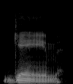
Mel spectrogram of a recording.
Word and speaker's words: game: o football game, soccer game. Pero en Europa es más común decir match, por eso. ¿Ok? Game. ¿Puedes pronunciarlo otra vez? Game. Game. Hay que cerrar la boca con el M.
